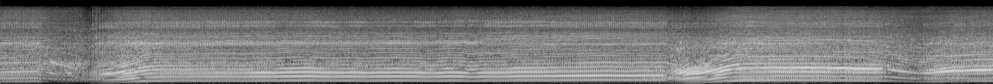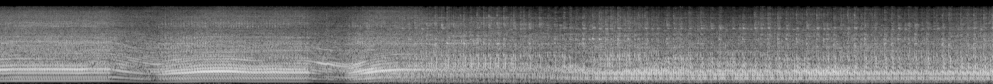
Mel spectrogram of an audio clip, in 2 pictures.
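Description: Small two-stroke Stihl MS 150 chainsaw cutting shapes into a wooden board, revving up and dropping back again and again as it takes each cut. For the last several seconds it runs steadily at high speed.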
